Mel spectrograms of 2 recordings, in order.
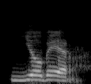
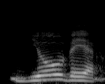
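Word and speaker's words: llover: uvia and rain is yo ver yo ver remember the v is not pronounced any different to the b it sounds like a b so uber again notice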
